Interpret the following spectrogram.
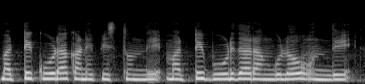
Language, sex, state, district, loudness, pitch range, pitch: Telugu, female, Telangana, Hyderabad, -15 LUFS, 235-260 Hz, 245 Hz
